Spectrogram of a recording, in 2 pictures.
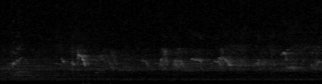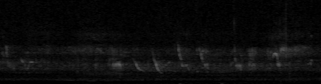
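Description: Faint bird chirping: many short, high chirps and quick down-sliding notes from several birds, busiest in the second half.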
